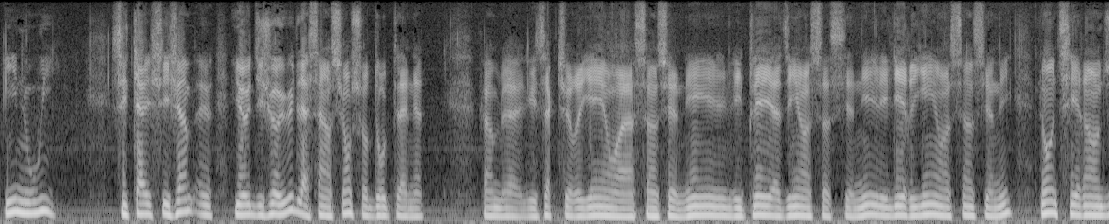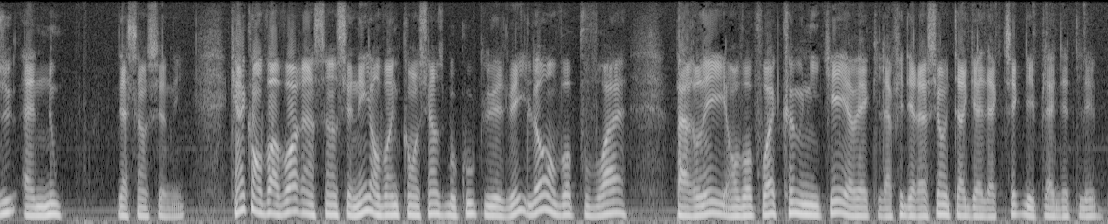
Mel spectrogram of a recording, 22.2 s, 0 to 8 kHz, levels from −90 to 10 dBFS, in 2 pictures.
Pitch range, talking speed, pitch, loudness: 110-135 Hz, 175 wpm, 120 Hz, -12 LUFS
